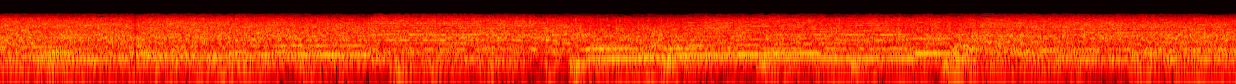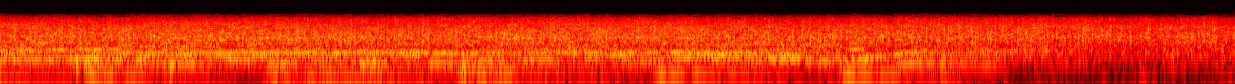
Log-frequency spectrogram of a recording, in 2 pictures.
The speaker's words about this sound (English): I can't tell you what it means to me to come out here all by myself. You're all applauding, and you got those smiles on your faces, and you're glad to see me.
